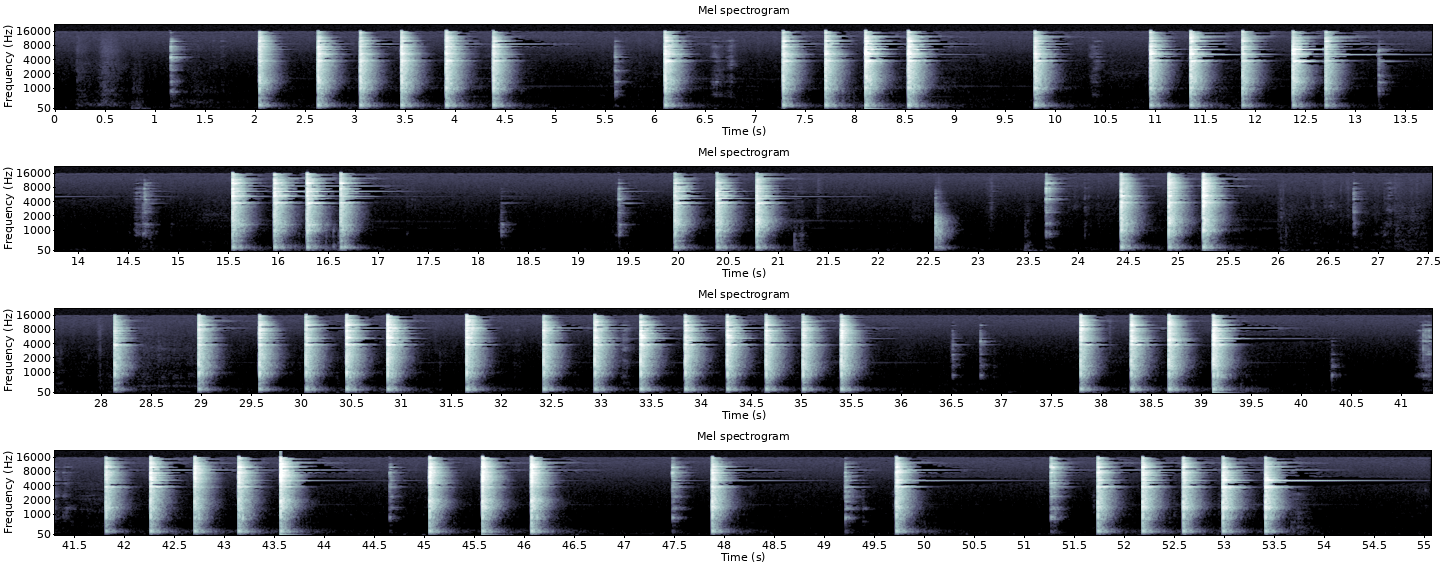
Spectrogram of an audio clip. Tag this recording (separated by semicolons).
anvil; banging; copper-hammer; hammer; metal; smithy; stereo; tapping; tool-steel; xy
